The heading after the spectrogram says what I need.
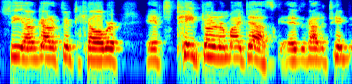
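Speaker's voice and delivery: high-pitched, mock-desperate arguing; acted insistence. Player showing the storyteller his sheet, acted insistence. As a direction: plead the case as the player.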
